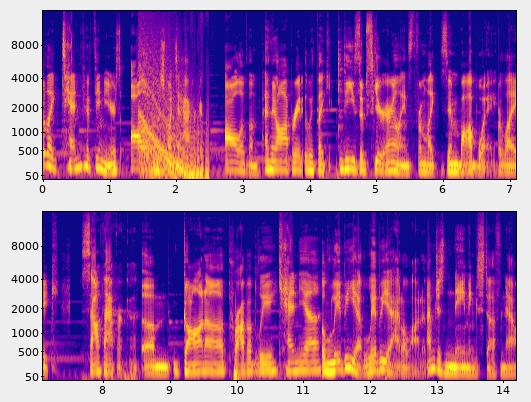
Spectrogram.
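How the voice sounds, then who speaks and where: A man ranting casually in one take as a video creator, rambling with lots of "like" and asides, his pitch jumping up and down. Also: pushed and bright. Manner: pitch swings up and down a lot. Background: faint background music.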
